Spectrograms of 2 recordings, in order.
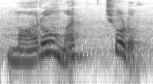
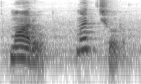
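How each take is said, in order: First: Slow, मारो मत together, then छोड़ो; group मारो मत, set छोड़ो apart; pause after मत. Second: मारो alone, then मत छोड़ो together; pause after मारो. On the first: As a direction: break after मत, before छोड़ो. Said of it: "मारो मत के बाद विराम चिन्ह लगाया गया है छोड़ो". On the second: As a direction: break straight after मारो. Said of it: "मारो के बाद विराम चिन्ह लगाया गया मत छोड़ो". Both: Shown as a demonstration.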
